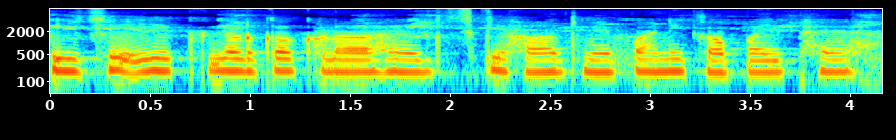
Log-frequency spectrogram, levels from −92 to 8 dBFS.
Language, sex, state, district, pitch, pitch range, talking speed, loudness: Hindi, female, Uttar Pradesh, Shamli, 190 Hz, 180-195 Hz, 170 wpm, -17 LUFS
